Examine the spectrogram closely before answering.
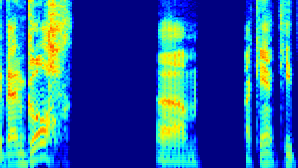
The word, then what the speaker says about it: Van Gogh: I thought it was Van Gogh, but no, apparently it's more like Van Gogh.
